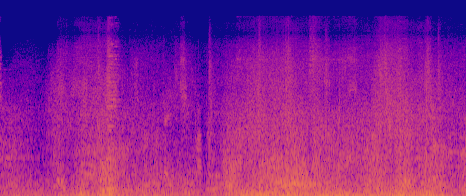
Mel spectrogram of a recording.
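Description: Magic spells whoosh and crackle amid a noisy battle.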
